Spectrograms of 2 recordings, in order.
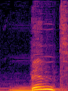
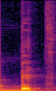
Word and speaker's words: بنت: بنت یا بت دوستان به صورت یعنی نون گاهی تلفظ نمیشه، بت یا بنت همون دختر هست.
